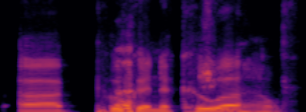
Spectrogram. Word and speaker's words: Puka Nacua: Puka Nacua, is that how you say his name?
